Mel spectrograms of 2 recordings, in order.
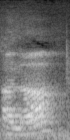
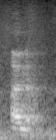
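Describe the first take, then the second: First: The final vowel is drawn out long. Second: The final vowel is kept short. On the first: The speaker calls it wrong. "This is written as Ana" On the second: The speaker calls it right. "but it is pronounced as Ana. Okay, noon is kept short"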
